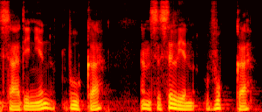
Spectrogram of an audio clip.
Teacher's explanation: the short u of latin has remained unchanged in sardinian bucca and sicilian vuca but become a short o in italian and the long u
